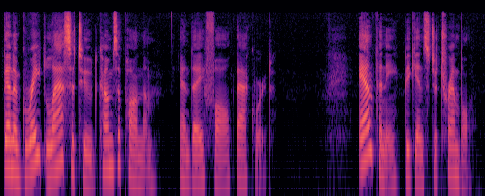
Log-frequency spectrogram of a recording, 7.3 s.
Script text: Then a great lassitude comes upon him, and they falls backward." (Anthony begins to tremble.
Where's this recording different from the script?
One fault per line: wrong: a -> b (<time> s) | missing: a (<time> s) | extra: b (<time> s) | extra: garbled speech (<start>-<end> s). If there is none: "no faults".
wrong: him -> them (2.1 s)
wrong: falls -> fall (3.0 s)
